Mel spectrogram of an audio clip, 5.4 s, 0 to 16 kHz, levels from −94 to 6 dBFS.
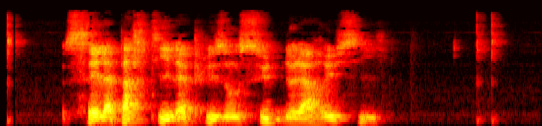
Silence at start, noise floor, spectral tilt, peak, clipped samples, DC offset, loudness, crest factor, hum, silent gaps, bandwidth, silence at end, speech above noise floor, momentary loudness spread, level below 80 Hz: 0.1 s; -72 dBFS; -4 dB/octave; -2 dBFS; under 0.1%; under 0.1%; -22 LUFS; 22 dB; none; none; 11.5 kHz; 0.45 s; 51 dB; 16 LU; -60 dBFS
